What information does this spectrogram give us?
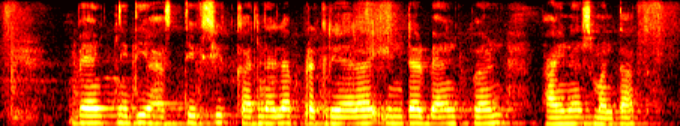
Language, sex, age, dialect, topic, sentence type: Marathi, male, 18-24, Northern Konkan, banking, statement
